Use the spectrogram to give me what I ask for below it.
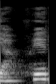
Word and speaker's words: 야훼: 20 근교의 는 여호와 하나님이 이름을 항상 이 야훼 라는 이름으로 이렇게 사용하고 있는데 어쨌거나 여호와 하느님과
